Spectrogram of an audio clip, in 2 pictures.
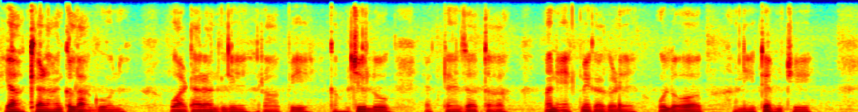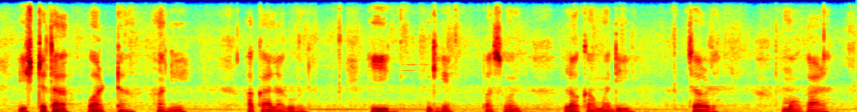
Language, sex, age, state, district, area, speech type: Goan Konkani, male, 18-30, Goa, Salcete, rural, spontaneous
